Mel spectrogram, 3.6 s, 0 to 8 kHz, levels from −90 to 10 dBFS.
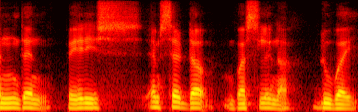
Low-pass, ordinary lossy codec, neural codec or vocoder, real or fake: none; none; codec, 16 kHz, 0.8 kbps, ZipCodec; fake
